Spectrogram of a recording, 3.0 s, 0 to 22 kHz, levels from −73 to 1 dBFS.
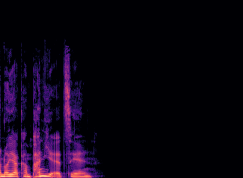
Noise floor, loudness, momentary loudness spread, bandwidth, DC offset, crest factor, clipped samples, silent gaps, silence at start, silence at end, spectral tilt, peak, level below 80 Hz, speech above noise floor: under -90 dBFS; -14 LUFS; 13 LU; 15.5 kHz; under 0.1%; 16 dB; under 0.1%; none; 0 s; 1.9 s; -5 dB/octave; 0 dBFS; -66 dBFS; over 77 dB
